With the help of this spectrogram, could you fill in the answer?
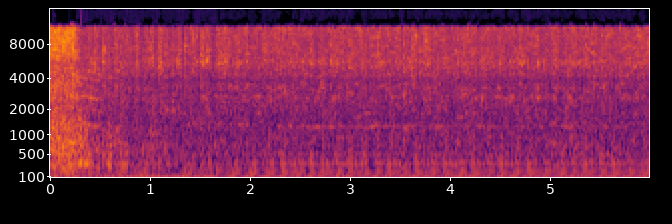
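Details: Freshly refreshed Lotus Esprit engine, not fully warmed (about 30–40°C): loud, deep exhaust note that rises and settles smoothly on the throttle, with no stumbles or knocks. Healthy.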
